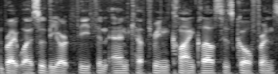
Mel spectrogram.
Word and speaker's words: Anne-Catherine Kleinklaus: He meets, let's talk about the girlfriend, and I probably am going to pronounce her name incorrectly. Anne-Catherine Kleinklaus.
